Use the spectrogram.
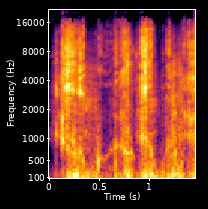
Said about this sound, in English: Now these are the kettle chips, so they're nice and crunchy like we like. They're not ugly. Now every chip is beautiful in its own way.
